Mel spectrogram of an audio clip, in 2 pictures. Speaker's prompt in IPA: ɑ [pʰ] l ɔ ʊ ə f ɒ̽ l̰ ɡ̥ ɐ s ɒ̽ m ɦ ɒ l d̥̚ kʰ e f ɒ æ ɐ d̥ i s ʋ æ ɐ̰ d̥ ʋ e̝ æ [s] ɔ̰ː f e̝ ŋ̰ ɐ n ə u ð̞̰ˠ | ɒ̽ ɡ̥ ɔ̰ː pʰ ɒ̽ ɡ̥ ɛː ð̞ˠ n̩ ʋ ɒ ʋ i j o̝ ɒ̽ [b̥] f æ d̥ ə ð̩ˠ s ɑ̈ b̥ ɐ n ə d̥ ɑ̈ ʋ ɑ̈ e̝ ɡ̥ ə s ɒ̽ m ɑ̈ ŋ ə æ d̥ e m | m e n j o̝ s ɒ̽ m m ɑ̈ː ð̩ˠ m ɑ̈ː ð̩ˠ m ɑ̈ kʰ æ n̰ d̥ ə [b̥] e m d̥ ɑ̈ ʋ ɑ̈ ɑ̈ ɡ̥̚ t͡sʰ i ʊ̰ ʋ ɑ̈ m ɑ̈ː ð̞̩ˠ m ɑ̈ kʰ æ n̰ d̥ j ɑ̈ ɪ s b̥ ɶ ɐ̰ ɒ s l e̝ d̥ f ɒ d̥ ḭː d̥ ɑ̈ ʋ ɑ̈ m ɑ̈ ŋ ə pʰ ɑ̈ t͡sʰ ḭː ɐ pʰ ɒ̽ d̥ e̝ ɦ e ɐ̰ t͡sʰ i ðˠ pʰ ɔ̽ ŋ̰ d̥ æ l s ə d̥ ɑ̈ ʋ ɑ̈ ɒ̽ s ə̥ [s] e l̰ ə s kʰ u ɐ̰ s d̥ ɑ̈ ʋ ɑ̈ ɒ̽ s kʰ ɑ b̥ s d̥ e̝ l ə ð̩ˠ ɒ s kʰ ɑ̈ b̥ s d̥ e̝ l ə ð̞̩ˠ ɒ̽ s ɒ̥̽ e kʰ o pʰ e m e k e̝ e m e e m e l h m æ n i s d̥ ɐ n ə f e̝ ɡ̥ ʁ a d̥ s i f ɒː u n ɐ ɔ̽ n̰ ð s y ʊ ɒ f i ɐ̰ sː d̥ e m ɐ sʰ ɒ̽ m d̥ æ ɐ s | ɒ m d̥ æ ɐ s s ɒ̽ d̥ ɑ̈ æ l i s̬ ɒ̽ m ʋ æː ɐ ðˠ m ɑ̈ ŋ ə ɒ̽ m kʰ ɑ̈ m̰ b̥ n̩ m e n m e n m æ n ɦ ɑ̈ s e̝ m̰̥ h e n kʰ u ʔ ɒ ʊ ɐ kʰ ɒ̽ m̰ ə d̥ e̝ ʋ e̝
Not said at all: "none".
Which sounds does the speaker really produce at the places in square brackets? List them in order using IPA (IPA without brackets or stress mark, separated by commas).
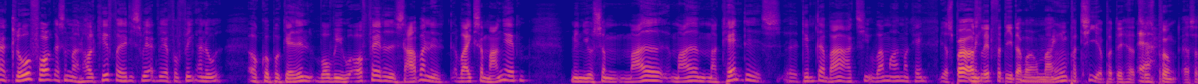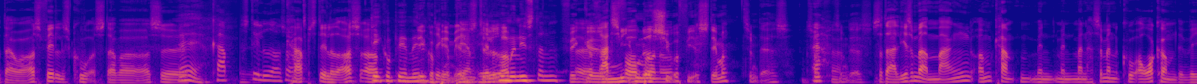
kʰ, f, b̥, d̥, f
